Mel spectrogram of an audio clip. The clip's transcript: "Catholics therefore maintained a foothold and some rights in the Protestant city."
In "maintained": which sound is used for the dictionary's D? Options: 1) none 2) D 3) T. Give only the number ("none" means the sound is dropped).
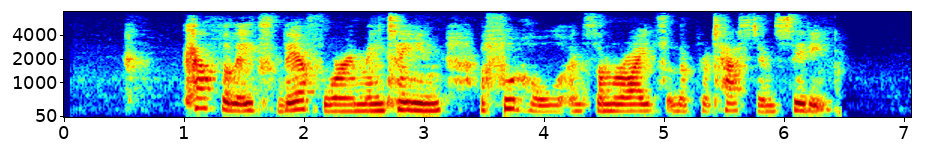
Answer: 1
